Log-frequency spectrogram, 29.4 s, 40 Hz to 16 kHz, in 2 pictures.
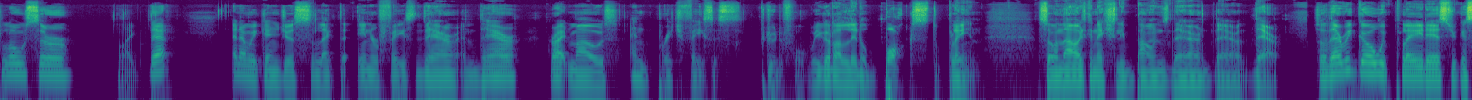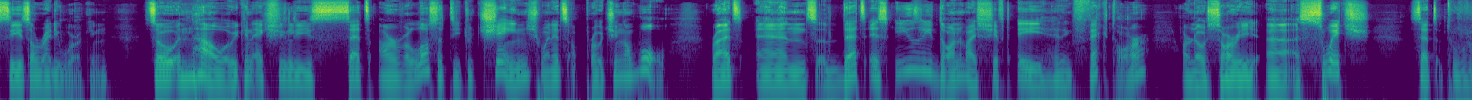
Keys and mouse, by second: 1.4 3, 3.7 alt+z, 6.5 alt+z, 7.4 KP_7, 7.7 Tab, 9.4 ctrl+s, 13.5 space, 15.1 space, 17.6 click, 18.3 click, 18.8 click, 19.0 click, 20.1 click, 20.3 click, 21.3 click, 21.5 click, 23.4 g, 24.6 shift+a, 26.6 shift+a, 29.0 click.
